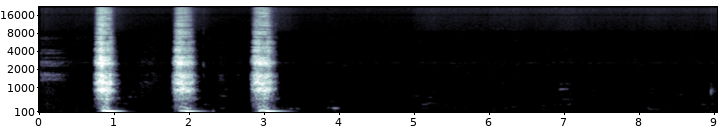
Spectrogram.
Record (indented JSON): {
  "exhalation_length": "9.0 s",
  "exhalation_amplitude": 32701,
  "exhalation_signal_mean_std_ratio": 0.26,
  "survey_phase": "beta (2021-08-13 to 2022-03-07)",
  "age": "65+",
  "gender": "Male",
  "wearing_mask": "No",
  "symptom_none": true,
  "smoker_status": "Never smoked",
  "respiratory_condition_asthma": false,
  "respiratory_condition_other": false,
  "recruitment_source": "REACT",
  "submission_delay": "4 days",
  "covid_test_result": "Negative",
  "covid_test_method": "RT-qPCR"
}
